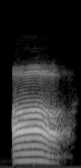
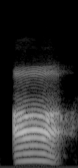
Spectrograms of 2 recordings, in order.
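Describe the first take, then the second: The two takes are said the same way.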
